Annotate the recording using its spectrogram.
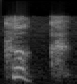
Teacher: a voice sound it is a voiced sound so veilers are sounds that are produced with the back of the tongue against the velum · K is a voiceless sound. It has no vibration. · Cook begins with k, velar sound, and also cook ends with k, a velar sound. K is a voiceless sound.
